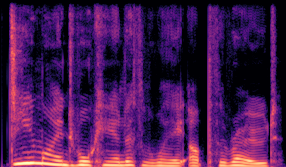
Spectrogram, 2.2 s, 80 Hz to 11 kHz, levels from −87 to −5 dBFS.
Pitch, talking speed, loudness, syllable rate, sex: 230 Hz, 280 wpm, -15 LUFS, 6.0 syllables/s, female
